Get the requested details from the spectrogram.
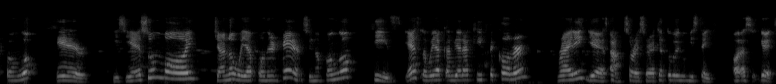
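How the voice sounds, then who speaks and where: Her voice is fairly high and a little bright. This Peruvian-accented woman runs an online English lesson, blending Spanish with English and praising students again and again, though the video call sound is muffled.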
